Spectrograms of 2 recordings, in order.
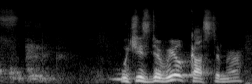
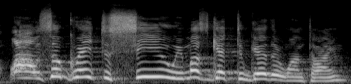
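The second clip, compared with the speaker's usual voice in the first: put-on gushing old friend; 10 semitones higher than usual. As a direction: gush like an overjoyed old friend. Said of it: "that's the polite American way".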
